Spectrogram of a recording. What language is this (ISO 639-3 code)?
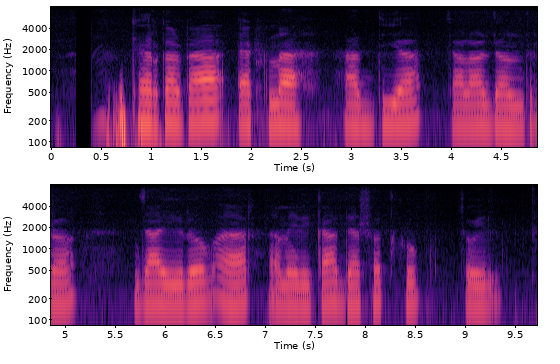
ben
